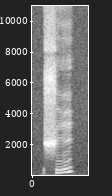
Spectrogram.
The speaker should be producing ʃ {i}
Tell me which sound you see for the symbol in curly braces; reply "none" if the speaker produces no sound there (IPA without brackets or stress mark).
i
